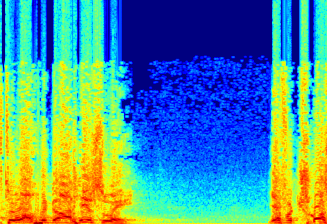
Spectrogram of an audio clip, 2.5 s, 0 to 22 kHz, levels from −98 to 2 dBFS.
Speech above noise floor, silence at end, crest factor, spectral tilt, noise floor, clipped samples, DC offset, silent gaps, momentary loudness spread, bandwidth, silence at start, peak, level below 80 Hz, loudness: 36 dB; 0 s; 8 dB; -3.5 dB/octave; -41 dBFS; 3%; 3%; none; 7 LU; over 20 kHz; 0 s; 0 dBFS; -30 dBFS; -5 LUFS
